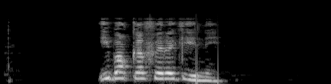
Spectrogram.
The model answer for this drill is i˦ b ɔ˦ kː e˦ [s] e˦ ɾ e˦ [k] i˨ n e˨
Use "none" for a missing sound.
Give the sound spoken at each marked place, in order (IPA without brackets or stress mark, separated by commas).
f, k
